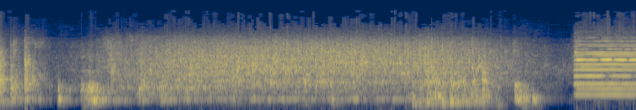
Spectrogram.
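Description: Toilet flushing: a long rush of water that builds about a second in and runs for some six seconds before fading. Just before the end a loud, steady horn-like tone sets in.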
